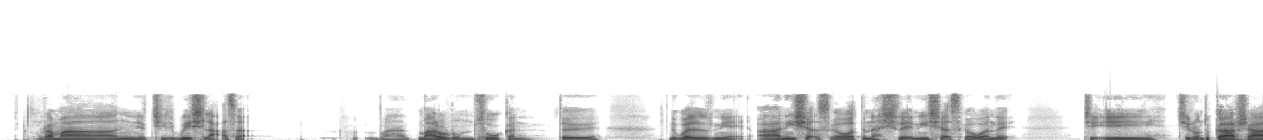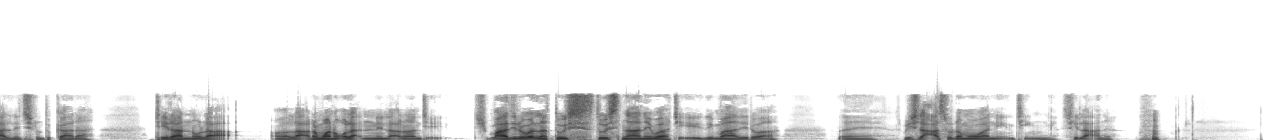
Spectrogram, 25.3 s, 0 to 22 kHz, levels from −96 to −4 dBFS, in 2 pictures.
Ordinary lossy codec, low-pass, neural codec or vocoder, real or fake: AAC, 48 kbps; 7.2 kHz; codec, 16 kHz, 4 kbps, X-Codec, WavLM features, trained on Multilingual LibriSpeech; fake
